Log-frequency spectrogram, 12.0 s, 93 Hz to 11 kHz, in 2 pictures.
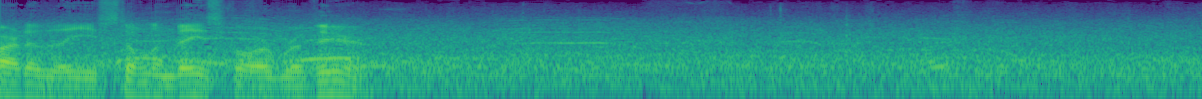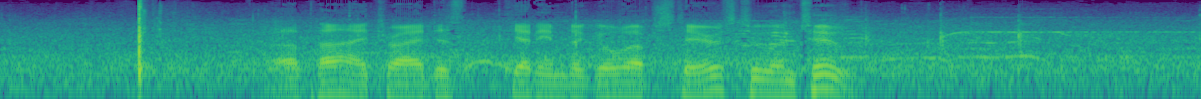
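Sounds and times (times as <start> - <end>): crowd murmur: 0.0 - 10.7
ball popping into mitt: 6.7 - 7.0.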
